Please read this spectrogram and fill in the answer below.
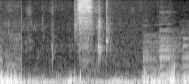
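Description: Wind buffeting the microphone, with a few sharp clicks and a short hiss about a second in: a beer can being cracked open. Piano music comes in near the end.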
